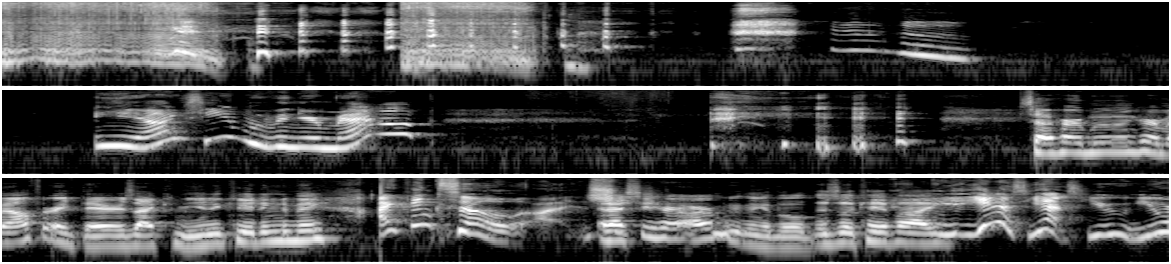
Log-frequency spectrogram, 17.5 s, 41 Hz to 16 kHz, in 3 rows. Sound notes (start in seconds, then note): 0.0 blows raspberries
